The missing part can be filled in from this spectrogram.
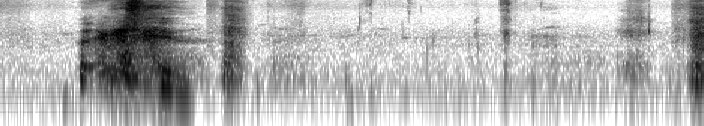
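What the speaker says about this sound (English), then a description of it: "I got to sneeze" A man lets out a single loud, breathy sneeze up close in a hobby barn, followed by quieter sniffs and small mouth sounds.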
